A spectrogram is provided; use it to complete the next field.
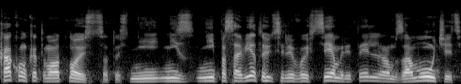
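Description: Delivered at a fairly quick pace with ordinary pitch variation, the speech has a dry, close sound with no echo. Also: man.

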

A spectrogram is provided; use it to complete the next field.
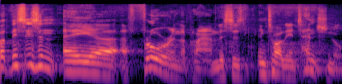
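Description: A man speaks over light background noise. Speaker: presenter. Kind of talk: lecture. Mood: light, humorous. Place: stage. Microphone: headset.

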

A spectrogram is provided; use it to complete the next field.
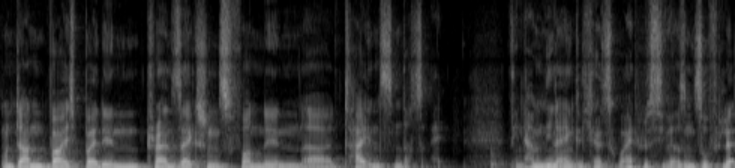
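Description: A man talks very fast with a quiet background behind him. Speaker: sports YouTuber. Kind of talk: casual commentary. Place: home room. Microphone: studio mic.

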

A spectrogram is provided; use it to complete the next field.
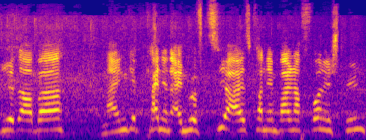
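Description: A man's extremely high-pitched voice in a dry sound with no echo, with noticeable background noise. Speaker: fan radio commentator. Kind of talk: live sports commentary. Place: stadium.

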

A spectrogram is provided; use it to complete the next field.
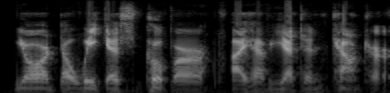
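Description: Here a man talks in a put-on character voice. His pitch is fairly low and his pace fairly slow. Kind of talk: voice audition. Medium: voice reel. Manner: menacing, taunting.

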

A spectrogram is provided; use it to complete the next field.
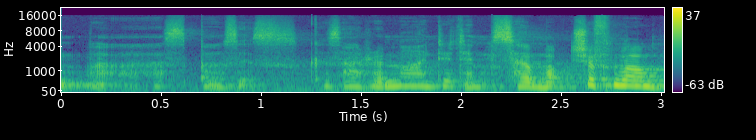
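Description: A woman whispering at a moderate pace. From England. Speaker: actress. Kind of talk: drama scene acting. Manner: hesitant, emotional. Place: church.

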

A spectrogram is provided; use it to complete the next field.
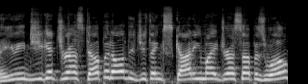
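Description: Talking at a very fast pace, a man uses an extremely high pitch. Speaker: radio show host. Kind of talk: radio show banter. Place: studio.

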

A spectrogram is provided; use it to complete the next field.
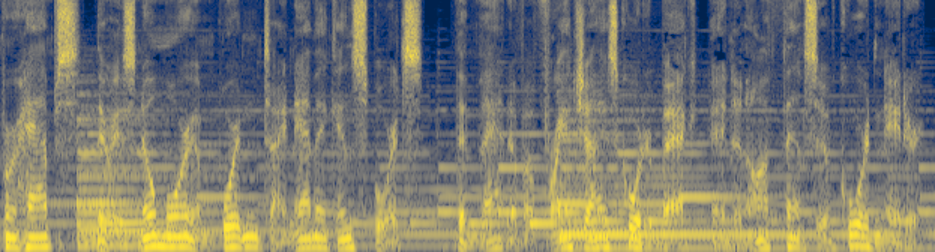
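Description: Over loud music in the background, a man speaks at a moderate pace with hardly any pauses, the sound dry with no echo. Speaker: voice-over narrator. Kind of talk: sports documentary narration. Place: booth. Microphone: studio mic.

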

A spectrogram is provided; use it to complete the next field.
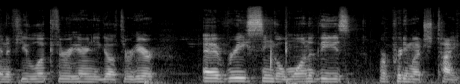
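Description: The voice holds a monotone, flat intonation over light background noise. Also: man. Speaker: diesel truck vlogger. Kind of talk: casual vlog chat. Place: garage. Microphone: phone near.

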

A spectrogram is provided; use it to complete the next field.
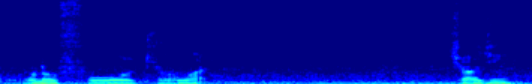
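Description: Noticeable background noise sits behind a man's voice. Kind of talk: casual vlog chat. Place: car.

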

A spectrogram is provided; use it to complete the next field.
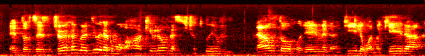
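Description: A man talks at a fairly quick pace with big swings in loudness. There is light background noise. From Buenos Aires province, Argentina. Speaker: 3D character artist; guest. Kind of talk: interview. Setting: at home. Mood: relaxed, reminiscing. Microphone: webcam.

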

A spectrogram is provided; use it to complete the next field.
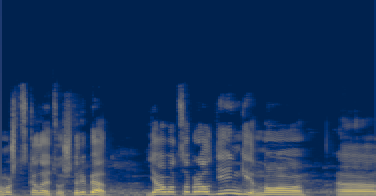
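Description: A high-pitched man with ordinary pitch variation, in a dry sound with no echo and light background noise. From Vladivostok, Russia; Russia. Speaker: esports organizer and Warcraft player; interviewer. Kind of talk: casual interview chat. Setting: live stream at event. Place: hall. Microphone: handheld.

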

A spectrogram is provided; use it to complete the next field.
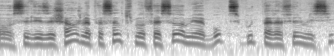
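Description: With a Quebec accent, a man speaks at a very fast pace and a fairly high pitch. His pitch variation is ordinary, and the sound is dry with no echo. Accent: Québécois French. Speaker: gardener. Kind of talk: tutorial. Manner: casual, hesitant. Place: garden. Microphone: phone near.

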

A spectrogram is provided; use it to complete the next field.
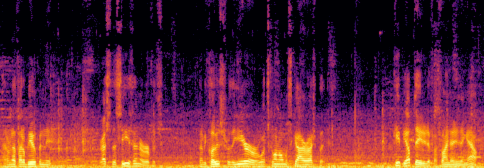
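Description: A man talks at a very fast pace in a dry recording with no echo, clear music playing in the background. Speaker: vlogger. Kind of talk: casual vlog chat. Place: street. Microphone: phone near.

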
